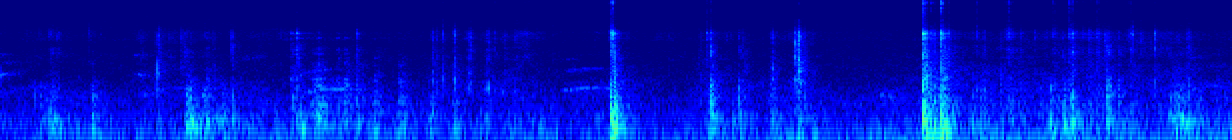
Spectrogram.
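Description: Cat chewing dry kibble from a plastic tub: irregular faint crunches and clicks, with two louder sharp knocks about six and nine seconds in.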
